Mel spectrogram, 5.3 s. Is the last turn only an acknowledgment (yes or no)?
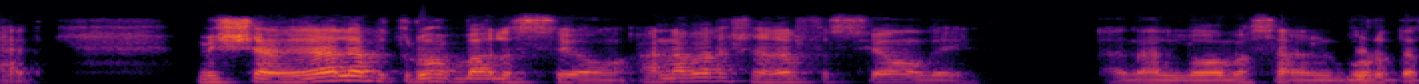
yes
